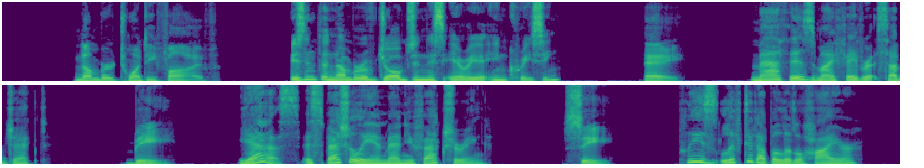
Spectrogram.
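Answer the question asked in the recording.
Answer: B: Yes, especially in manufacturing.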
